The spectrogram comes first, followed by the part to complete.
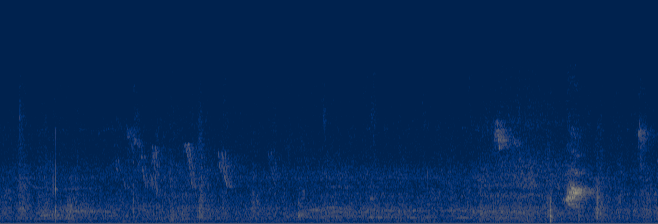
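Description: Faint open-air ambience with a few short, high bird chirps, then a single sharp click and a brief higher sound near the end.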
